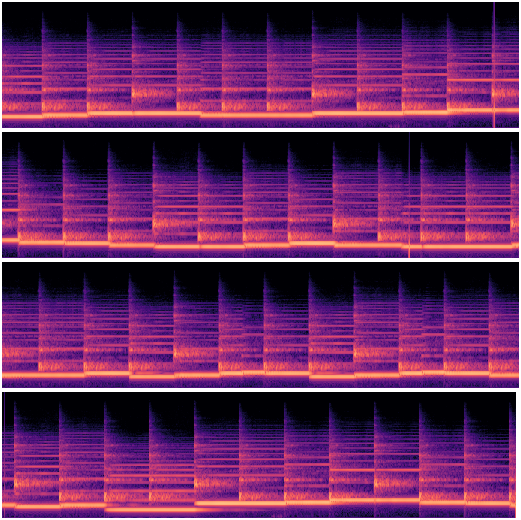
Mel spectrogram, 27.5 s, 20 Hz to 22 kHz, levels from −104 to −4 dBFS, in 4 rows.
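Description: At 6.57 s, 12.33 s and 20.73 s the sound jumps abruptly forward, pointing to a dropped buffer (overrun), likely because the capture program fell behind and the hardware overwrote samples it hadn't yet collected. Roughly 20 ms is lost at the first point and around 30 ms at each of the others. Unlike an underrun, no silent gap appears: the audio on either side is spliced directly, so the skip itself gives it away.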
